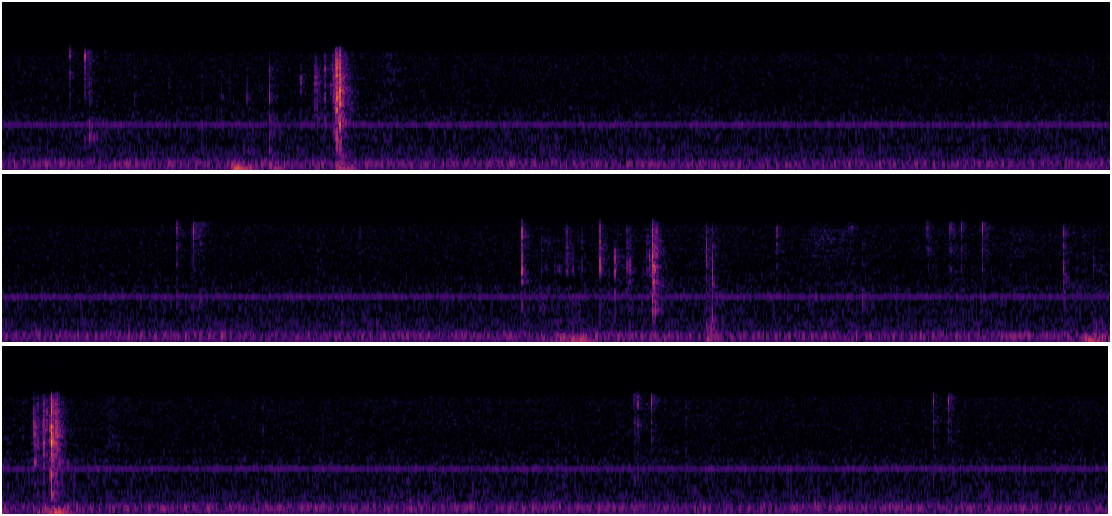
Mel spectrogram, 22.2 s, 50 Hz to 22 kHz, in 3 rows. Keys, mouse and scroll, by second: 0.5 click, 2.1 ctrl+b, 8.9-22.1 middle drag, 11.5 ctrl+r, 15.0 ctrl+b.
